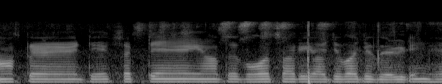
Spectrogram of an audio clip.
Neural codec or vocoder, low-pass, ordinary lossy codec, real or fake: none; none; none; real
